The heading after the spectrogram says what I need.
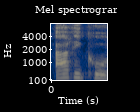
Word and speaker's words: haricot: verts un haricot vert ici le mot haricot le H est aspiré c'est-à-dire il n'y a pas de liaison des haricots le T et le S de haricots et de ver sont muet des haricot verts un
